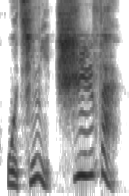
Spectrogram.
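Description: The stress is on the word 吃. "突出吃"

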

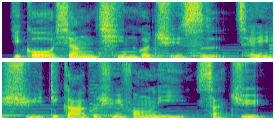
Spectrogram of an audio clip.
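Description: Key consonants sound like j, q, x. This is the older way of speaking the dialect. "用老派南昌话读作"

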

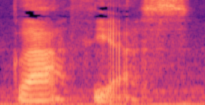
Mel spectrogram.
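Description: The c is said with a lisp. "通常是发这个咬舌头的，轻轻咬舌头的这个声音"

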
